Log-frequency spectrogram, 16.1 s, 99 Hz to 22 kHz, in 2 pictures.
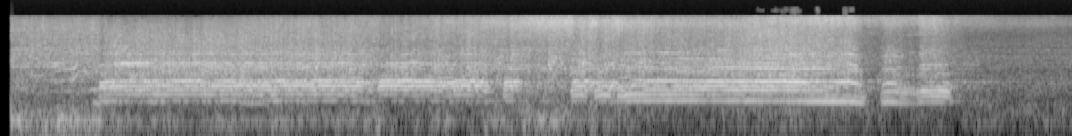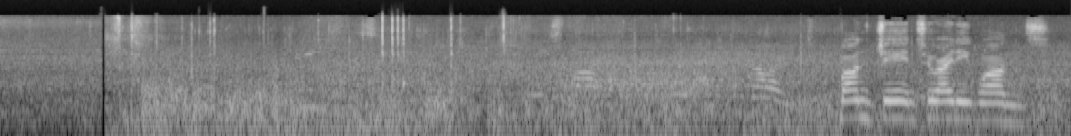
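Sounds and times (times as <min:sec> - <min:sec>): passing train noise: 0:00.1 - 0:16.0
steam locomotive chime whistle: 0:00.4 - 0:07.4.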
